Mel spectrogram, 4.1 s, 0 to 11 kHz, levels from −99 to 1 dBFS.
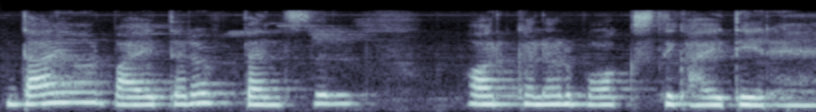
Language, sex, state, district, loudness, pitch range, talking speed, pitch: Hindi, female, Uttar Pradesh, Lucknow, -16 LUFS, 225-255 Hz, 190 wpm, 240 Hz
